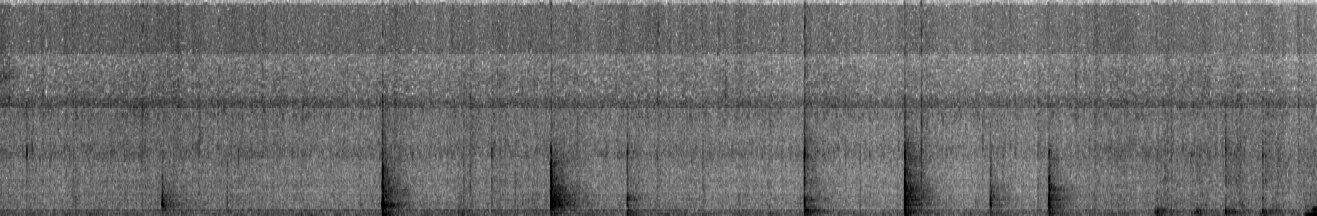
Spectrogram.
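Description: Vegetables caramelizing in a hot pan give a steady sizzle with a low background hum, broken by sharp clinks and scrapes of stirring at irregular intervals.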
